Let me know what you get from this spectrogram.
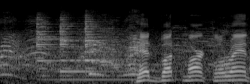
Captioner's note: bell rings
